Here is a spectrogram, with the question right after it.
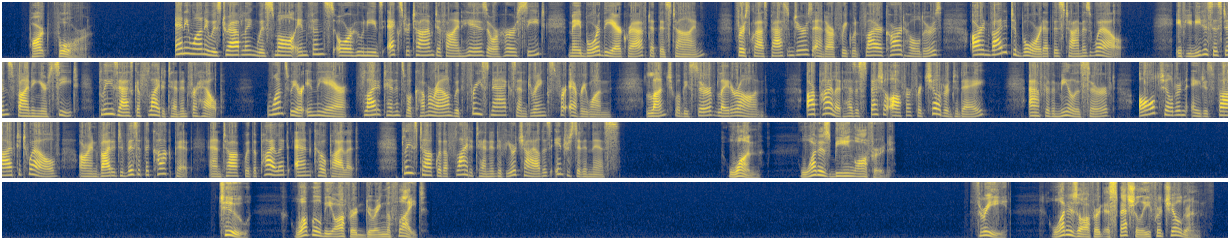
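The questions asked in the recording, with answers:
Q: What will be offered during the flight?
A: Free snacks and drinks

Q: What is offered especially for children?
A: A visit to the cockpit to talk with the pilots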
